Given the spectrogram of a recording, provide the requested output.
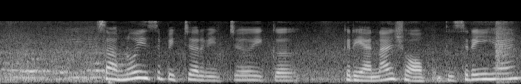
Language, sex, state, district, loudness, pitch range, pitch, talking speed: Punjabi, female, Punjab, Kapurthala, -15 LUFS, 195-275 Hz, 230 Hz, 115 wpm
